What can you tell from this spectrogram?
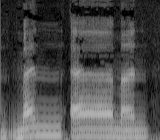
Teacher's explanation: فيقرع اللسان مخرج النون عند الهمزة ولا يتأثر بمجاورتها أبدا · Term: إظهار النون الساكنة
